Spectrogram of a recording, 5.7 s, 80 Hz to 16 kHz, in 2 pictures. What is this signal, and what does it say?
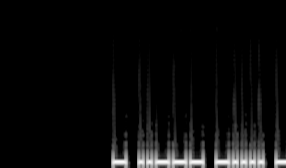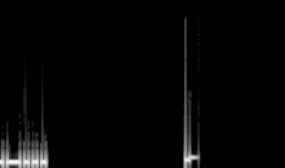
Morse code, heard as a keyed tone, about 28 wpm, 700 Hz. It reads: T267
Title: Numbers - Contest Style - 4-Digit 28wpm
